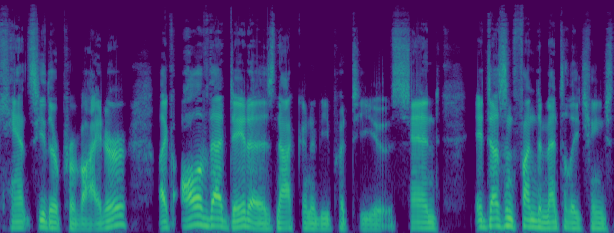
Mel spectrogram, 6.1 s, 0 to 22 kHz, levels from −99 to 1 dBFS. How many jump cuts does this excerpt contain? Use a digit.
0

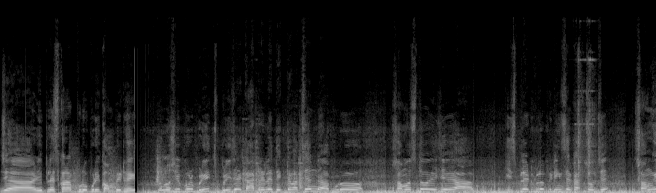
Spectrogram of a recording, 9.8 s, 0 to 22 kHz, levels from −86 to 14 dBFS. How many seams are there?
1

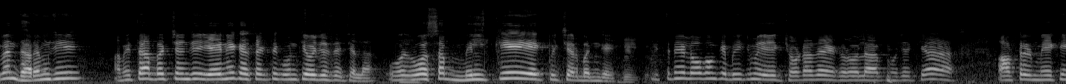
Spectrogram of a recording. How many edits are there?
1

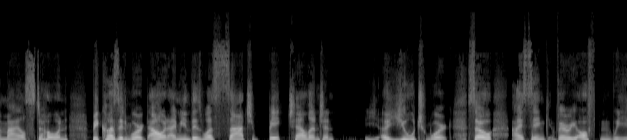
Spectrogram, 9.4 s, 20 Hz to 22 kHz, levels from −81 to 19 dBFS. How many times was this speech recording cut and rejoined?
1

